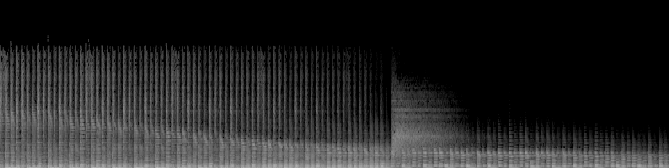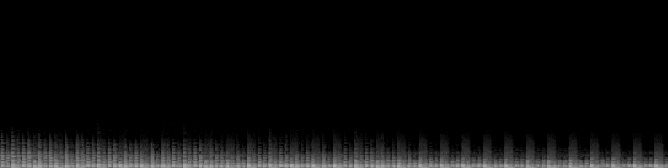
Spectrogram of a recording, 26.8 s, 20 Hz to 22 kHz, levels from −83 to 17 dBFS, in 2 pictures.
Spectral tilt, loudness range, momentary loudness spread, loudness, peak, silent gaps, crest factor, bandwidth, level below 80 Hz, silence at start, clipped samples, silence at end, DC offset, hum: -5.5 dB/octave; 7 LU; 8 LU; -23 LUFS; -4 dBFS; none; 18 dB; 16 kHz; -28 dBFS; 0 s; under 0.1%; 0 s; under 0.1%; none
